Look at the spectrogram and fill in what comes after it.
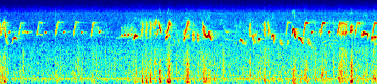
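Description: Small songbirds chirping in quick runs of short, high notes, busier from about a third of the way in, over a faint steady low hum.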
